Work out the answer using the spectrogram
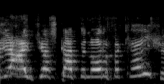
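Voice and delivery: put-on delighted, cheery, happy voice, very high. Speaker retells Yerkew's reply about getting the same notification: imitating Yerkew sounding happy. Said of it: "Like he's so happy".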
